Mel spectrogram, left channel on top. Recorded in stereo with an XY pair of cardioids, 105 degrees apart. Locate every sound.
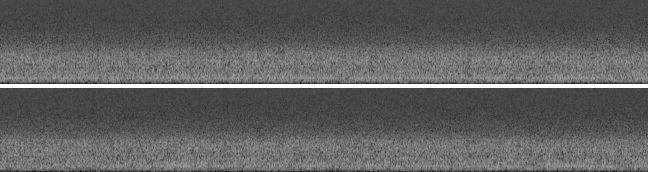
Only background noise.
